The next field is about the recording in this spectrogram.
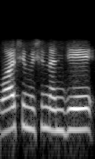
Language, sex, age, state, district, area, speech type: Tamil, female, 60+, Tamil Nadu, Viluppuram, rural, conversation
